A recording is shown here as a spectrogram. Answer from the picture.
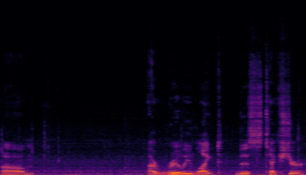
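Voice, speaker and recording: The speaker is a man. Noticeable background noise runs under his voice. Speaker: gaming commentator. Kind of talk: casual gameplay commentary. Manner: hesitant, stuttering.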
